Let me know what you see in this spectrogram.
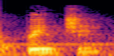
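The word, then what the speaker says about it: πέντε: grego que é pente em grego se pronuncia pente que significa cinco elementos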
